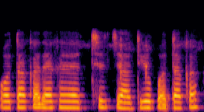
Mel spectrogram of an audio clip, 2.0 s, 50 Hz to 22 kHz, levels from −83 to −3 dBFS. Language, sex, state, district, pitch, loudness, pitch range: Bengali, female, West Bengal, Jhargram, 220 Hz, -20 LUFS, 220-225 Hz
